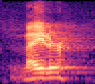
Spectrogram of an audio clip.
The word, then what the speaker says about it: Mater: yeah that's tow matter from Cars movie what pronounce Mater okay while you are at golf cart garage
